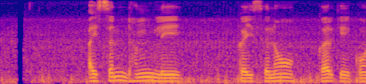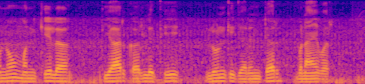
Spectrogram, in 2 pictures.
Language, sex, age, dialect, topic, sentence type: Chhattisgarhi, male, 25-30, Eastern, banking, statement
